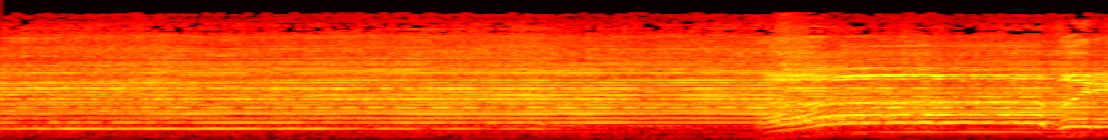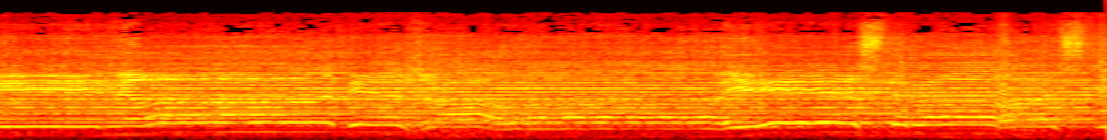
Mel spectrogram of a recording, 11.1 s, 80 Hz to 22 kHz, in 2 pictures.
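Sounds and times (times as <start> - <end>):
hurdy-gurdy drone: 0.0 - 11.0
man singing: 3.8 - 11.0.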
